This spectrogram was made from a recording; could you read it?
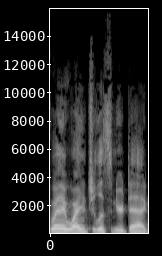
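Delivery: put-on mother voice, high-pitched yelling. Retelling a movie scene where the wife yells at the son: imitating someone yelling. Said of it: "and then she yells".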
